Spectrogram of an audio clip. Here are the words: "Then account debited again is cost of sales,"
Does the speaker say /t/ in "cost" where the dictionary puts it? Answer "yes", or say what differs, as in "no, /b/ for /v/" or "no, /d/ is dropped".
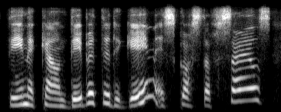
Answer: yes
